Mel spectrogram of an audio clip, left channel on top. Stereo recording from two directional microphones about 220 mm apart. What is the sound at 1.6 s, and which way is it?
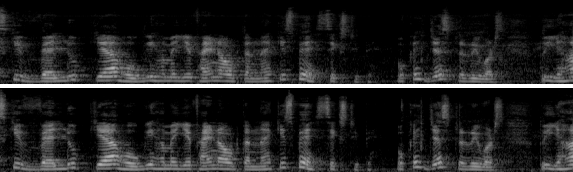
Speech, 55° right (ahead or behind).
